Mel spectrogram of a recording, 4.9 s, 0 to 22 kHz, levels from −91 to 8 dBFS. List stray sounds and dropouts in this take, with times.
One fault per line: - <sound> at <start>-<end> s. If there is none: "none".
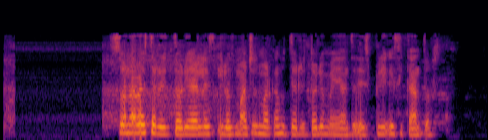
none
